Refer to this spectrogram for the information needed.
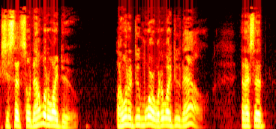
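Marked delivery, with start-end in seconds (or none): none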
